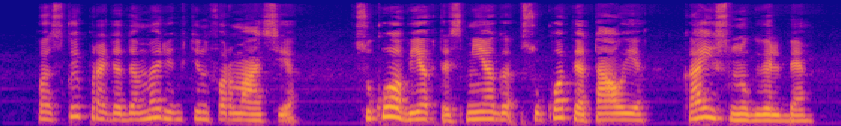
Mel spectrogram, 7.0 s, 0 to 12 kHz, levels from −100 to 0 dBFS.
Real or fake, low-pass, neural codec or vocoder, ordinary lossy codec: real; 10.8 kHz; none; AAC, 64 kbps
